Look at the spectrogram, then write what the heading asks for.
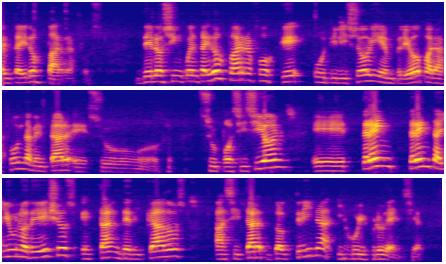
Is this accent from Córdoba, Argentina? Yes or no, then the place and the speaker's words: no; Río Negro, Argentina; Yo vengo de Río Negro, vos lo sabés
